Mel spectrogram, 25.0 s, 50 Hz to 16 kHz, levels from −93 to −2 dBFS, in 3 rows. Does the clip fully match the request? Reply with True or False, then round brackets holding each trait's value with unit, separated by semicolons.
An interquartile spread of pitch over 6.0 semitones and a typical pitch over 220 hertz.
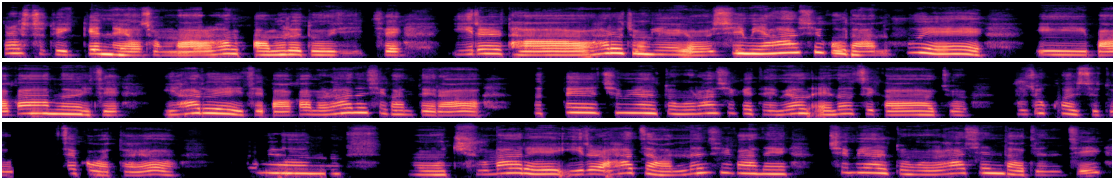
False (5.6 semitones; 240 Hz)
